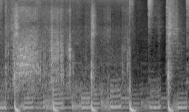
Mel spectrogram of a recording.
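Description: Electronic dance music, a deep techno dub mix: a steady four-on-the-floor kick drum at about two beats a second under a looping bass line. A hissing noise swell rises just after the start and fades away by about a second and a half in.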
